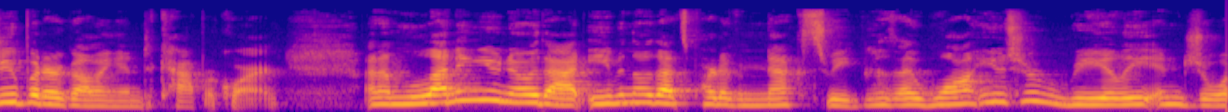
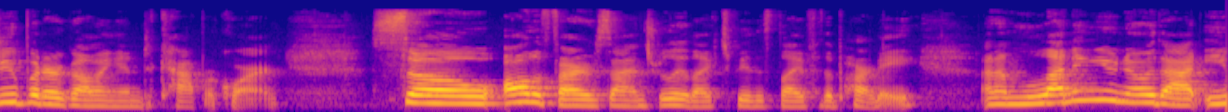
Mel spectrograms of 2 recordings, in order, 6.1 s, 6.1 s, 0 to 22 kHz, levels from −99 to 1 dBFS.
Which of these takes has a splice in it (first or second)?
second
